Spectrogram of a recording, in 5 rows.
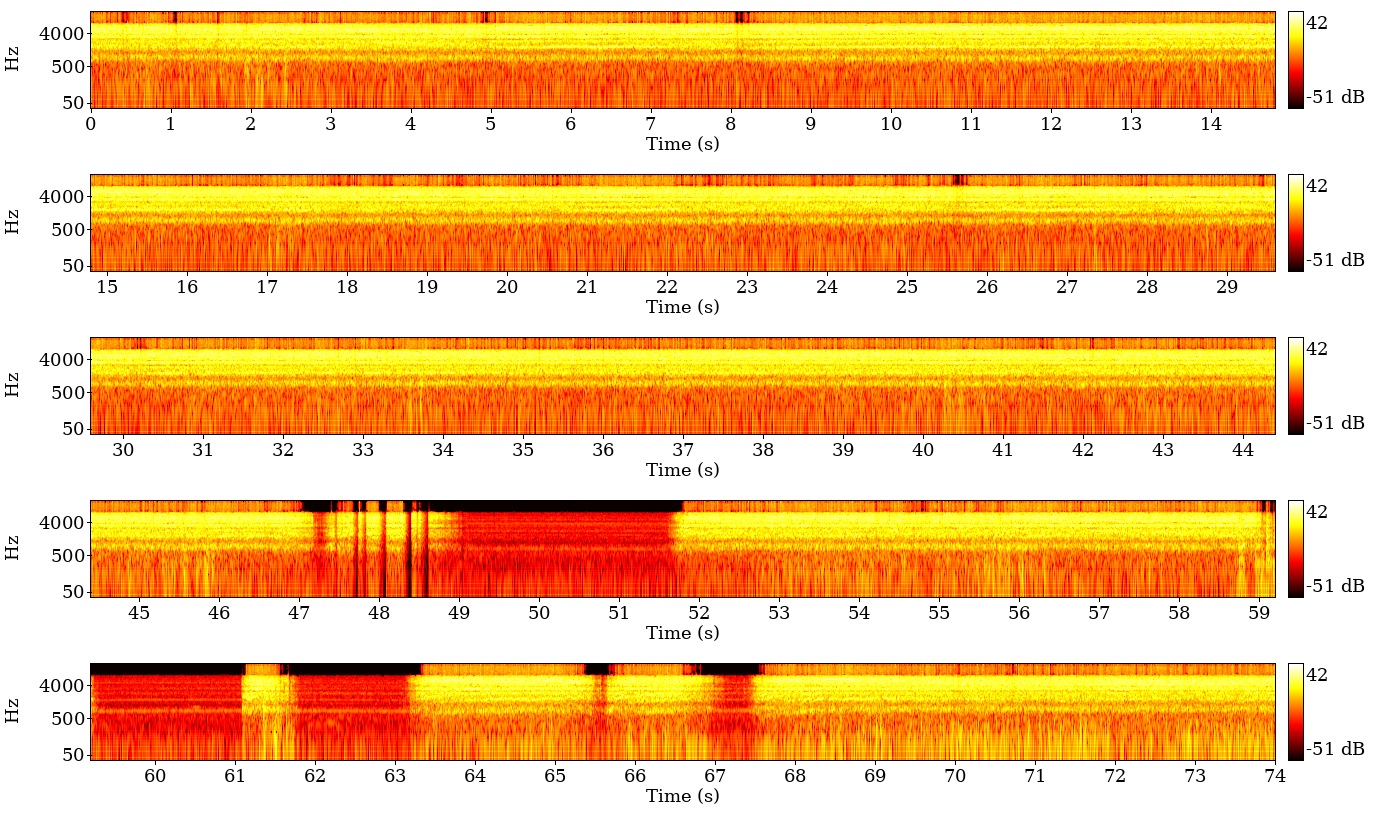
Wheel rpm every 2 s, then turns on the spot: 230, 220, 220, 220, 210, 210, 210, 230, 230, 230, 220, 220, 220, 220, 220, 230, 230, 230, 230, 230, 230, 230, 230, 140, 50, 30, 210, 230, 220, 110, 50, 110, 150, 110, 230, 230, 230.
48-50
